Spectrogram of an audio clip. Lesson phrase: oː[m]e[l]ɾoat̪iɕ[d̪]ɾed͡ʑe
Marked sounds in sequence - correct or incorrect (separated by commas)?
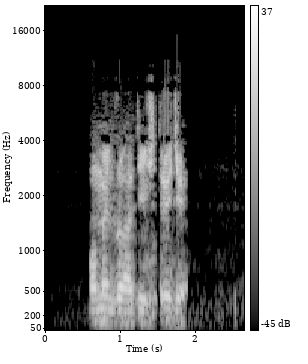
correct, correct, incorrect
